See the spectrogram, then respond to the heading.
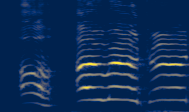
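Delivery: loud, drawn-out delivery, "bitch" missing its ch sound. Mocking how someone flubbed a catchphrase: imitating Elon Musk's flubbed line. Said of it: "He didn't even hit the ch".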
